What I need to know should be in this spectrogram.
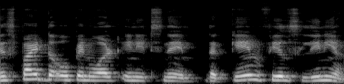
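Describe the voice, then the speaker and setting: The speaker has a non-native accent and a fairly slow pace. Intonation stays fairly even. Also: man. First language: not English. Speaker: video game critic. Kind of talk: video essay narration.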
